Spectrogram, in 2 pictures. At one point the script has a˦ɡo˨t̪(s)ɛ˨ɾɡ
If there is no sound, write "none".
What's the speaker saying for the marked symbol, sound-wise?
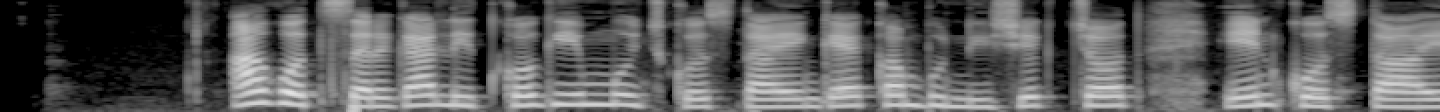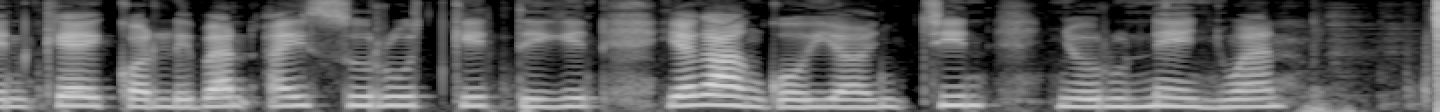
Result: s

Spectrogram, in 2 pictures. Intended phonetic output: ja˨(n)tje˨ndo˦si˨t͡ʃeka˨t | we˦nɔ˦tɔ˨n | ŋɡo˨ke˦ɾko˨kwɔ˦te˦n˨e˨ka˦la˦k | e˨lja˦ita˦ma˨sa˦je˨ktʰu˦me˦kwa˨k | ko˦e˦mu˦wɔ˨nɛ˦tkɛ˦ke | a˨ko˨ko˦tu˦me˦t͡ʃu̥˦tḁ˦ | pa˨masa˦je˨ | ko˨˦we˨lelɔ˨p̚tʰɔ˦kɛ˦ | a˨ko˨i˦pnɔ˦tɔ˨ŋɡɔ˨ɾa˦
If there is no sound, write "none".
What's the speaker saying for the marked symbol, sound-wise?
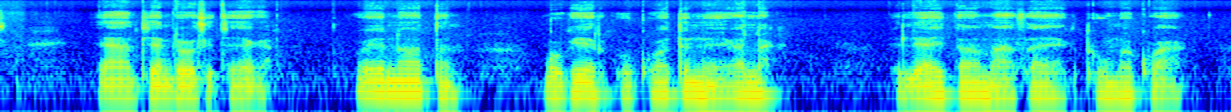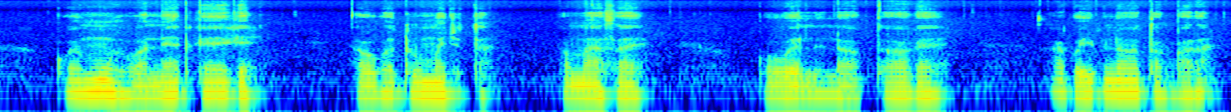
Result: n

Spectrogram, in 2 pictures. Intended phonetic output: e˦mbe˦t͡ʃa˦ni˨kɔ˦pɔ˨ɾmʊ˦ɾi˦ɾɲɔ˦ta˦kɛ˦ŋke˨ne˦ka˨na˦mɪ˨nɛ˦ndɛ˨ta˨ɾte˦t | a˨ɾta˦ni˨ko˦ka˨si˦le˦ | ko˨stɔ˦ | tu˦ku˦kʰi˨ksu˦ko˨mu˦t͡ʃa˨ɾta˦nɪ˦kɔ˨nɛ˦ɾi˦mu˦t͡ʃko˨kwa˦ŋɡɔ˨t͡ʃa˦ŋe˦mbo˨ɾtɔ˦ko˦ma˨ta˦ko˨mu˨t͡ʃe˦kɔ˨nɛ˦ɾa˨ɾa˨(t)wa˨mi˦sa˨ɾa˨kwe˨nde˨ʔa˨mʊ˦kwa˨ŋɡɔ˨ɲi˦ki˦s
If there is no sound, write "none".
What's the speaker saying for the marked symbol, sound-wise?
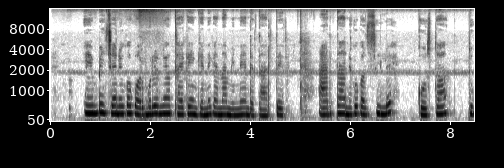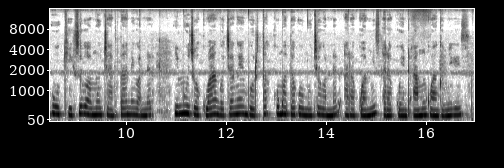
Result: k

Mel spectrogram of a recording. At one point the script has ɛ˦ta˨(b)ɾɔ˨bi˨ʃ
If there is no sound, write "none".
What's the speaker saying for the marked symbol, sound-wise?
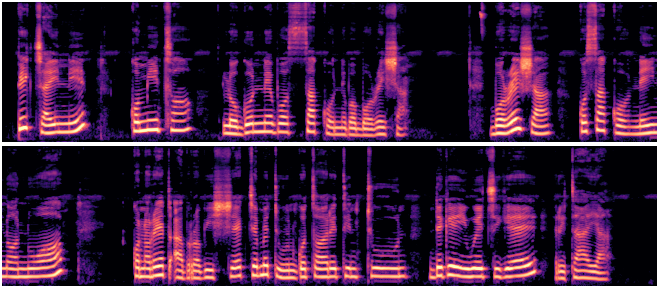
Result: b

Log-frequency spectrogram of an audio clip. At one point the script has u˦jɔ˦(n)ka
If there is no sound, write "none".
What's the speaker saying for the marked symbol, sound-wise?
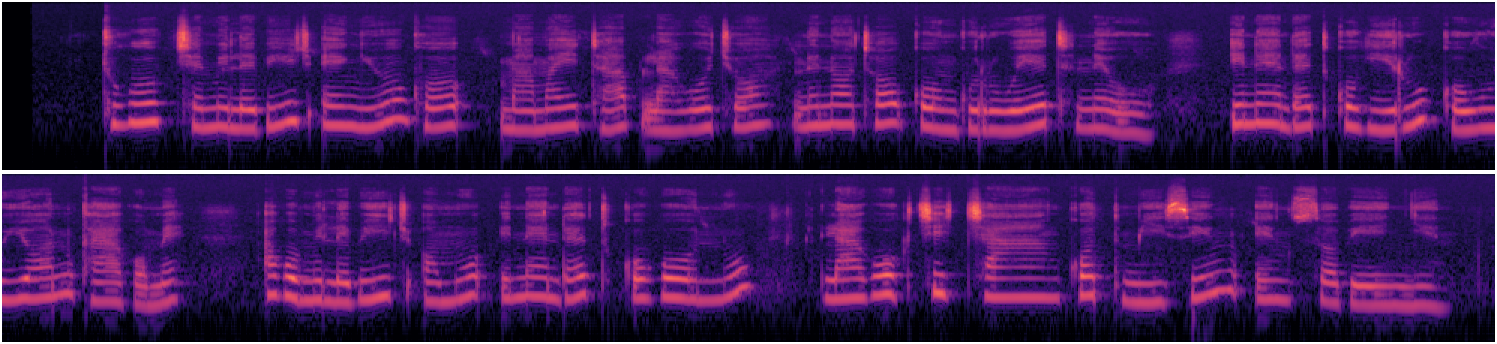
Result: n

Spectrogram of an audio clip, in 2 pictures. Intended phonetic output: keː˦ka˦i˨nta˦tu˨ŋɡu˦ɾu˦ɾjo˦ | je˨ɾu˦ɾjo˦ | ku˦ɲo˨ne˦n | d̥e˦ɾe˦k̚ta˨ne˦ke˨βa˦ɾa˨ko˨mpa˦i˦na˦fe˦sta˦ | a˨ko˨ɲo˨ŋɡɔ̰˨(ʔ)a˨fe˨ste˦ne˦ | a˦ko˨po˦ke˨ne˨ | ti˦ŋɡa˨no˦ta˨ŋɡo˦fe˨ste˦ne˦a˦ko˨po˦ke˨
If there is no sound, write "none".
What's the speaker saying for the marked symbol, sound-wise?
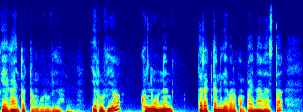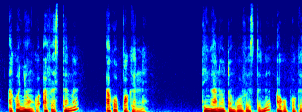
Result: ʔ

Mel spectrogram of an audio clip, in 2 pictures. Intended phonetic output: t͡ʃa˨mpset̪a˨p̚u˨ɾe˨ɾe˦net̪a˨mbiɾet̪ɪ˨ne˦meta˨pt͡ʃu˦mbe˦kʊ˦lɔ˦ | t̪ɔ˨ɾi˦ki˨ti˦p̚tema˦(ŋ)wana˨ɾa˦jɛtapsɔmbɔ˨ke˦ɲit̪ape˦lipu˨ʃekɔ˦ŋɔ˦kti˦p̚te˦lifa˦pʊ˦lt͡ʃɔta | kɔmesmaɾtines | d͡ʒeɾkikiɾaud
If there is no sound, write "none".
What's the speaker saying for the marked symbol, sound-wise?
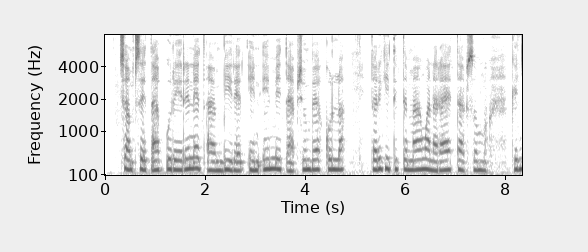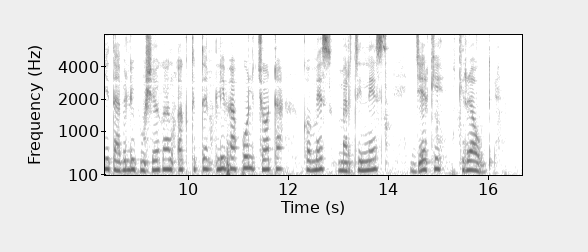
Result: ŋ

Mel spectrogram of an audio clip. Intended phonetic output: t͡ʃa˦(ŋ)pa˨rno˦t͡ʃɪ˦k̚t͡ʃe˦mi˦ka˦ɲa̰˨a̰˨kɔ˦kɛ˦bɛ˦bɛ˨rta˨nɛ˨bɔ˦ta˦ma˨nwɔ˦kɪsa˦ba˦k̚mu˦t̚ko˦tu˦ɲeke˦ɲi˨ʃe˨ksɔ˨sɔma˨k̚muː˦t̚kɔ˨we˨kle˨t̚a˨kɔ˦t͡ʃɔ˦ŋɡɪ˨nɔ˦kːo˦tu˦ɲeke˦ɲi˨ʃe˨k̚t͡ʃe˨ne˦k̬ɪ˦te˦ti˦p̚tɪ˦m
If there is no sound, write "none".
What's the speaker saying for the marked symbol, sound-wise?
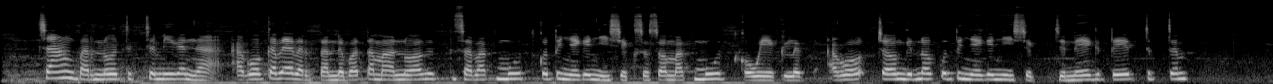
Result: ŋ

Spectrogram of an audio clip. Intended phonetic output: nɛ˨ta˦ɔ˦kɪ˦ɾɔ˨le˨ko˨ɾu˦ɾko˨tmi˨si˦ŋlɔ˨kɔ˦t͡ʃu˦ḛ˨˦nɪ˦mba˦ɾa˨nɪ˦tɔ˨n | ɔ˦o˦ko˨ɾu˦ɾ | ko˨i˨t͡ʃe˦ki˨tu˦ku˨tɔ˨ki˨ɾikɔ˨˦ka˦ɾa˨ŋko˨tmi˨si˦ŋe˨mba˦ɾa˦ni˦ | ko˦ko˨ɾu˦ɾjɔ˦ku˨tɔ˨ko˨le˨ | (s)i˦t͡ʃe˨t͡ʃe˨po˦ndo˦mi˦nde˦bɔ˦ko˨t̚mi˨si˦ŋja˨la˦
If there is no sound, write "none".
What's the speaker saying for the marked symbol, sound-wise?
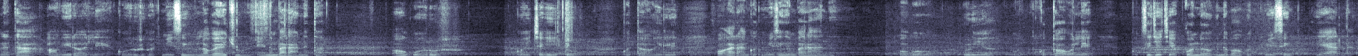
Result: s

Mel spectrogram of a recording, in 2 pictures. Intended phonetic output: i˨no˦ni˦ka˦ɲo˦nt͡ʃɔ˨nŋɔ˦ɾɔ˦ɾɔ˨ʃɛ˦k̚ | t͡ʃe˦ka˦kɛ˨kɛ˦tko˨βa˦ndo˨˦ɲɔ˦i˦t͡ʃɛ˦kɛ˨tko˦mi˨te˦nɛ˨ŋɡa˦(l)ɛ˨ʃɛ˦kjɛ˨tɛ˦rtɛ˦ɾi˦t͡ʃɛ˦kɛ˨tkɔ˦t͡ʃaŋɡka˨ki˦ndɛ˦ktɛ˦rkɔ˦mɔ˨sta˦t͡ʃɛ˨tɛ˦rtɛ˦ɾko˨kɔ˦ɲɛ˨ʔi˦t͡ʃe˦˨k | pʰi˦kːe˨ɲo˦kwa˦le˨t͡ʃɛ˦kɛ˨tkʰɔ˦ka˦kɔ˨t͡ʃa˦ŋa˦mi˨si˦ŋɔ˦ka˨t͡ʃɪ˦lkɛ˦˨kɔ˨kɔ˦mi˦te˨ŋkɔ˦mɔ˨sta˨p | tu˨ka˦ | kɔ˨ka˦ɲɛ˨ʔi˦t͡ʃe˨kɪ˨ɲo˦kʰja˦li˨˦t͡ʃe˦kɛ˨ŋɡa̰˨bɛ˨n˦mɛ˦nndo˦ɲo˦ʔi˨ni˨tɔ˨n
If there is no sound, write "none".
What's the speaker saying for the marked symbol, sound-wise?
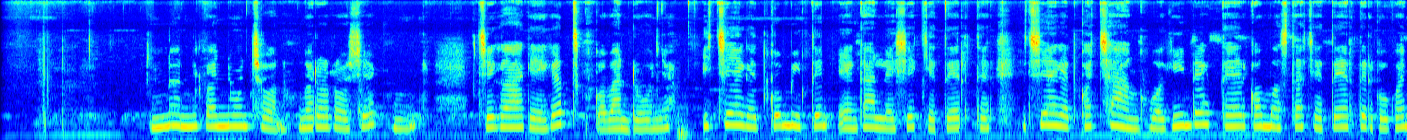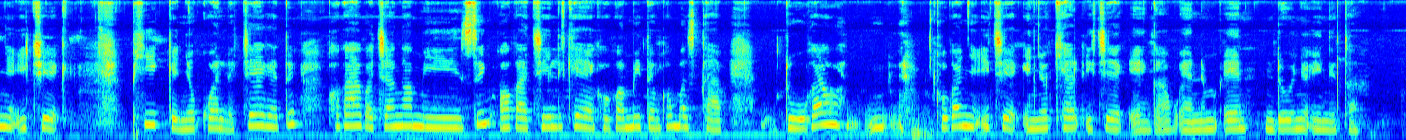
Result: l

